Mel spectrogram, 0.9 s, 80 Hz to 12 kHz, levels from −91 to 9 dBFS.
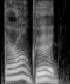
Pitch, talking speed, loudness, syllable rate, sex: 225 Hz, 205 wpm, -14 LUFS, 6.2 syllables/s, female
